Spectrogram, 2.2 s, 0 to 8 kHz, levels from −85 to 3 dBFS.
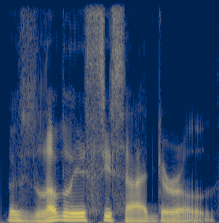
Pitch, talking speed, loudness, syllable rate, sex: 100 Hz, 110 wpm, -18 LUFS, 4.6 syllables/s, male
